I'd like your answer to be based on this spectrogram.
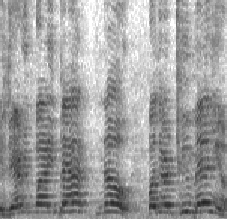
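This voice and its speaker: A man speaks in a raised, projected voice at an extremely high pitch. His moderate pace carries through audible room echo. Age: 60s. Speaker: army veteran. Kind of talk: speech at a rally. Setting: stage with audience. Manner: impassioned.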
